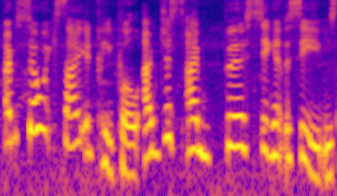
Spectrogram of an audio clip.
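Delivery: high burst of real excitement; excited. Real, not acted. Streamer bursting at the seams to chat, high excited burst. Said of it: "I'm that excited".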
